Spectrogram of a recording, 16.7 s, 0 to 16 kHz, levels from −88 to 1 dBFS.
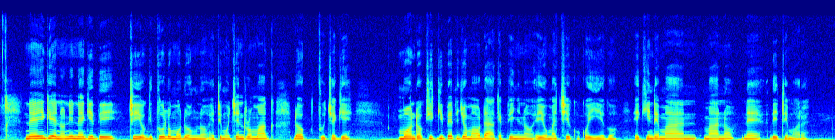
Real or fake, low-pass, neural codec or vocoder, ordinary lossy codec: real; 14.4 kHz; none; none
